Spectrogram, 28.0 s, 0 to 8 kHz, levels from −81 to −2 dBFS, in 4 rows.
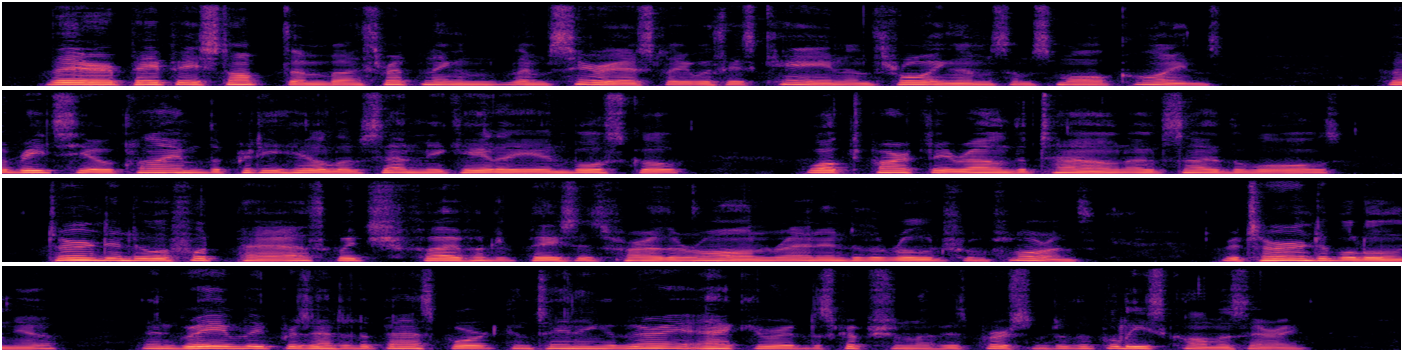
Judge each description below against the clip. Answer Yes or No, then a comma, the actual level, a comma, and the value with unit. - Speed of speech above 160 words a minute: No, average, 155 wpm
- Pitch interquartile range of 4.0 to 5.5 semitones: No, narrow, 2.6 semitones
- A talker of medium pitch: Yes, medium, 155 Hz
